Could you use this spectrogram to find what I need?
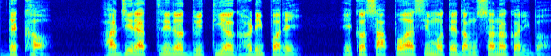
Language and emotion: Odia, neutral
